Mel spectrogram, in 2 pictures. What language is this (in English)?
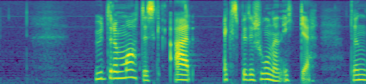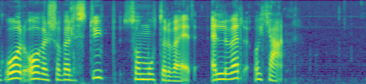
Norwegian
